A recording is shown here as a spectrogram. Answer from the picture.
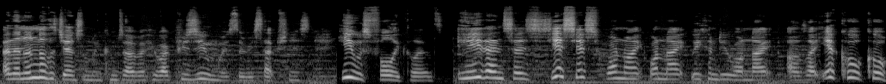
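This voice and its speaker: With an English accent, a woman speaks fairly quickly in a high pitch and lively intonation while music plays in the background. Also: big swings in loudness. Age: 20s. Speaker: travel vlogger. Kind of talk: story time to camera. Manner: high pitched when embarrassed.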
